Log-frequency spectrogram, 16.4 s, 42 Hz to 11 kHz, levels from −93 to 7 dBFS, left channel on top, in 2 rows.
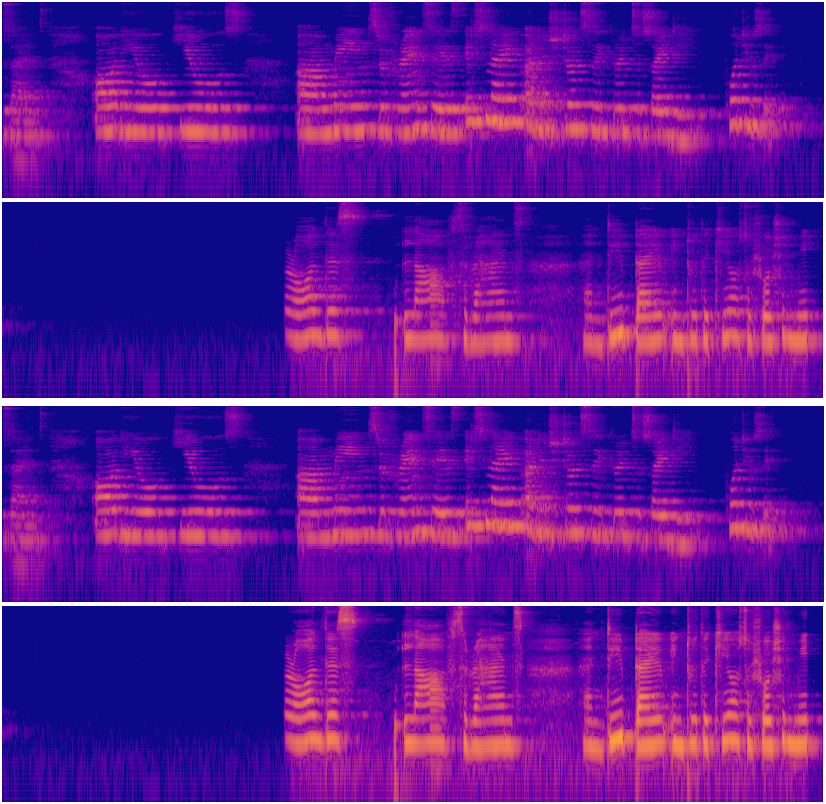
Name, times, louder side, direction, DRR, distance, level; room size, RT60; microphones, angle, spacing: voice 1, 0.0-2.3 2.9-6.9 7.3-7.7 11.4-11.7 12.7-12.9, left 1 dB, ahead, 2.6 m, -36 dB
voice 2, 11.0-11.7 12.2-13.3 14.0-16.3, right 6 dB, 80° right, 0.4 m, -28 dB
15.0 x 9.1 x 4.1 m
head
